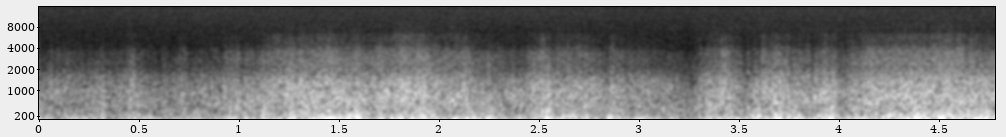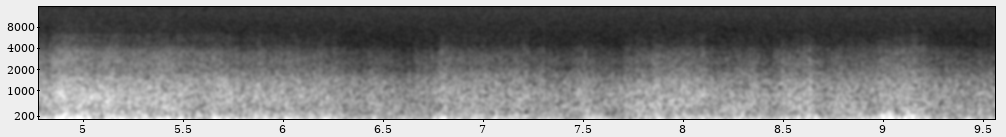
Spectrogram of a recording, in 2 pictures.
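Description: Small waves splash against rocks.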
